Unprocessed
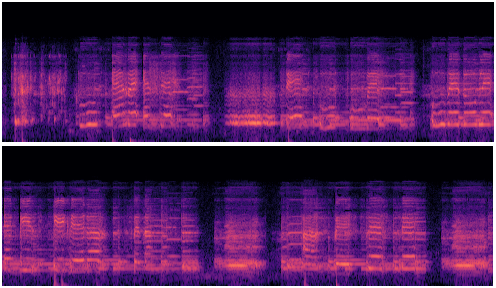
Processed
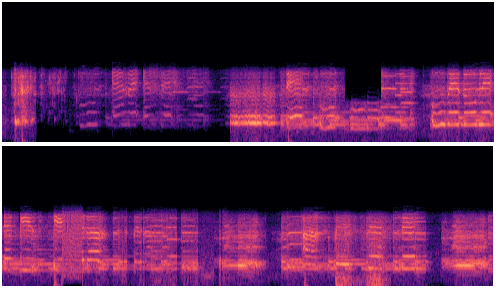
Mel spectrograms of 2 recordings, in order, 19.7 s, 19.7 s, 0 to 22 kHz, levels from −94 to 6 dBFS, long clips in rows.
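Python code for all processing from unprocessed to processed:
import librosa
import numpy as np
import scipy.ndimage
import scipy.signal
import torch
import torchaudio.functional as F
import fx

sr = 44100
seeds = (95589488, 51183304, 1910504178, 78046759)

y = fx.chain(x, sr, fx.highpass(hz=130.0, slope=12),
    fx.differentiator(),
    fx.echo_single(ms=658, db=-14.0), at=(0.68, 4.57))
y = fx.chain(y, sr, fx.cheby_ripple(hz=1200.0, ripple_db=9),
    fx.low_shelf(hz=160.0, db=11.0), at=(6.85, 7.59))
y = fx.chain(y, sr, fx.highpass(hz=200.0, slope=24),
    fx.spectral_comp(ratio=10.0), at=(11.04, 11.45))
y = fx.chain(y, sr, fx.zero_step(step_db=-36.5),
    fx.level_steps(step_db=18), at=(12.18, 14.56))
y = fx.chain(y, sr, fx.cvsd(bps=16000),
    fx.low_shelf_res(hz=210.0, db=6.5, q=1.5), at=(16.5, 17.62))
y = scipy.signal.sosfilt(scipy.signal.butter(16, 3400.0, 'lowpass', fs=sr, output='sos'), y)
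y = fx.notch(y, sr, hz=2600.0, q=23.0)
y = F.gain(torch.from_numpy(y), 8.0).numpy()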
